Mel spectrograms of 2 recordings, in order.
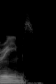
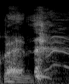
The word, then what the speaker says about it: Reims: And she was like, oh, you probably know it as Reims, but it's pronounced Rennes.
